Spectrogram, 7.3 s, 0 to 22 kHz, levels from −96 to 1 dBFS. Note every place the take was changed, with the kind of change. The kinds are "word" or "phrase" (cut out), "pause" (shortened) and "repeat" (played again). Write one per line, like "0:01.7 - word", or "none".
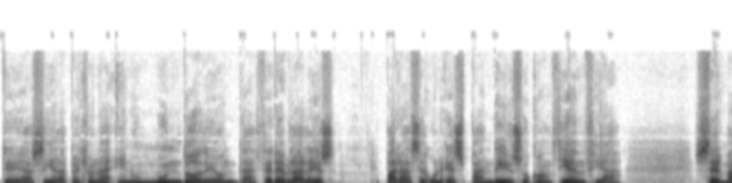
0:04.4 - word

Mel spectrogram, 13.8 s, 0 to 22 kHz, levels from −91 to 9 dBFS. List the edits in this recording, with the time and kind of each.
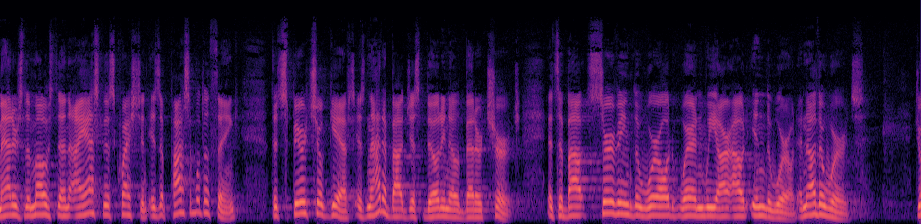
none

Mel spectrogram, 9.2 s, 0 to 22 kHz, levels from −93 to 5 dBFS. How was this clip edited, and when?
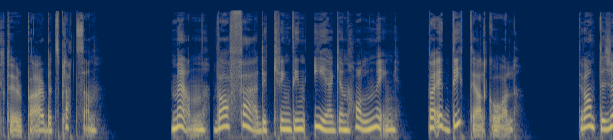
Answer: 0:03.1 - pause
0:04.1 - word
0:07.0 - word

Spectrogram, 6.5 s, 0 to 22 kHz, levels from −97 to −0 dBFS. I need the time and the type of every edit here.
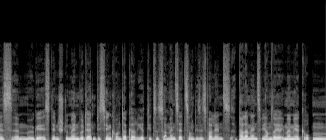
0:01.8 - word
0:02.9 - word
0:04.1 - word

